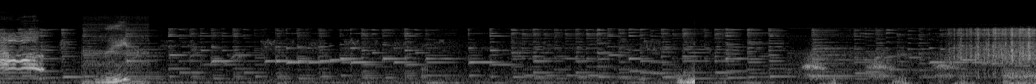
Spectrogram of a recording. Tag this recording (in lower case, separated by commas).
outside, rural or natural, music, speech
